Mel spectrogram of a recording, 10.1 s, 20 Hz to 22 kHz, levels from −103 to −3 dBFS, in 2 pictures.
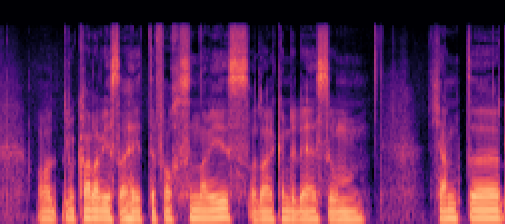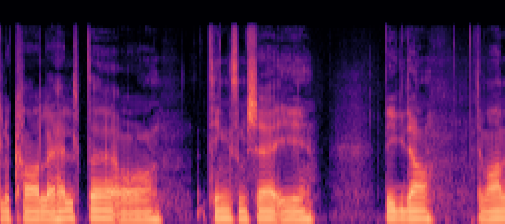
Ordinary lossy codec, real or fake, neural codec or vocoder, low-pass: none; real; none; 14.4 kHz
